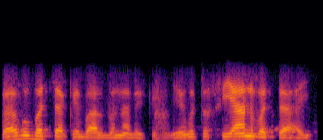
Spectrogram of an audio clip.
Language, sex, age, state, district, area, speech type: Maithili, male, 45-60, Bihar, Sitamarhi, rural, conversation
